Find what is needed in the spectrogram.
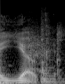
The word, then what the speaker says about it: yolk: I say like egg yolk. I say yolk. I like drop the L.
